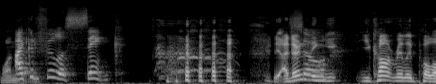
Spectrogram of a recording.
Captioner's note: laughs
